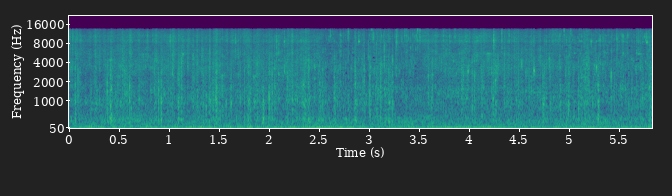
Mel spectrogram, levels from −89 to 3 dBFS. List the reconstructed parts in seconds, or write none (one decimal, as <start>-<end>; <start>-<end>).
0.0-2.5; 3.5-4.9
